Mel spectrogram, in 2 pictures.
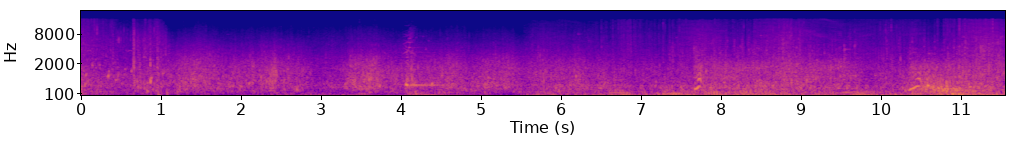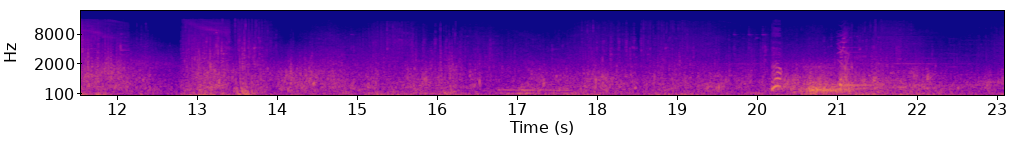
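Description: Muffled underwater swooshing surrounds a diving swimmer.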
